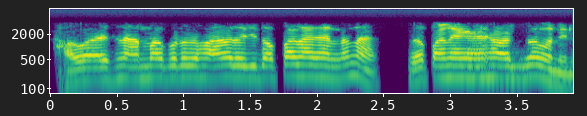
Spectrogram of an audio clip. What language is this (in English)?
Odia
